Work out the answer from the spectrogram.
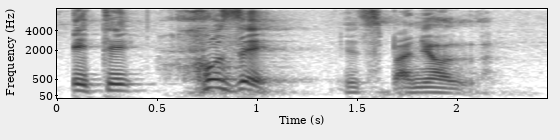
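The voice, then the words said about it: Put-on Spanish accent. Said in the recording (French): “Ça passe, mon accent espagnol.”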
